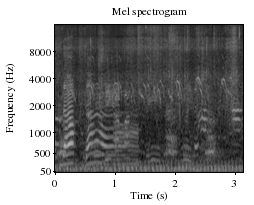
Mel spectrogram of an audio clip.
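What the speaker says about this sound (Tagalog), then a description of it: "Ayan po ang aming duck." A duck bought at a local market calls out in quick, repeated, high-pitched cries, close by and persistent, with people talking around it.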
